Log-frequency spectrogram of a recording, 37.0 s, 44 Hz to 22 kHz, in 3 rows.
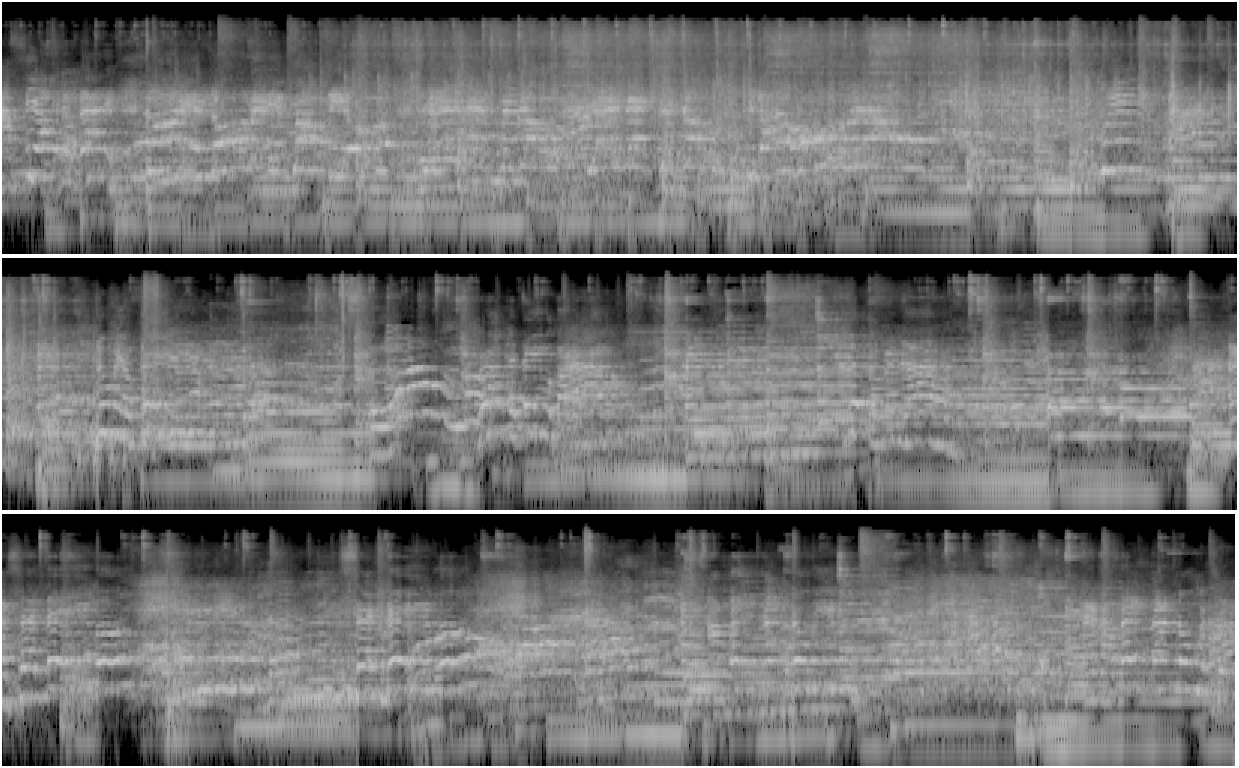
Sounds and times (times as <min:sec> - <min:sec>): Male singing: 0:00.0 - 0:09.9, 0:10.8 - 0:18.7, 0:20.5 - 0:22.4, 0:24.1 - 0:33.8, 0:35.2 - 0:37.0
Choir: 0:24.0 - 0:32.2, 0:33.2 - 0:36.0.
